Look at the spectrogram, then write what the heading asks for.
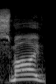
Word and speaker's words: Smyth: I think his name's Smythe, by the way, this chap. Well, why don't you ask him? Tommy Smythe. Yeah. It's spelled SMYTH. Yeah, it's pronounced Smith.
